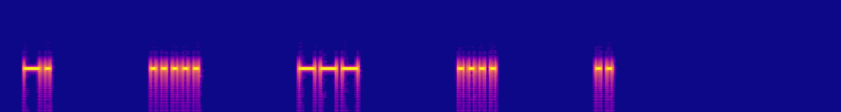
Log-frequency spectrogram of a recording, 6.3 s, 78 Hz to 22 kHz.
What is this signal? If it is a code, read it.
Morse code, heard as a keyed tone, about 30 wpm, spaced as for 10 wpm, 700 Hz. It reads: N5OHI
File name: Lesson 16g - Letter c - Call Signs 30wpm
